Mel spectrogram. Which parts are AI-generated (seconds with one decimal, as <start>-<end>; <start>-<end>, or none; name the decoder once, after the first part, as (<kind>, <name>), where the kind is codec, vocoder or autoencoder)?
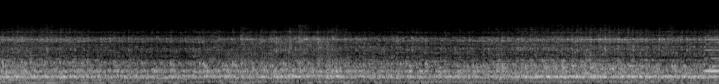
2.0-3.5 (codec, HILCodec)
